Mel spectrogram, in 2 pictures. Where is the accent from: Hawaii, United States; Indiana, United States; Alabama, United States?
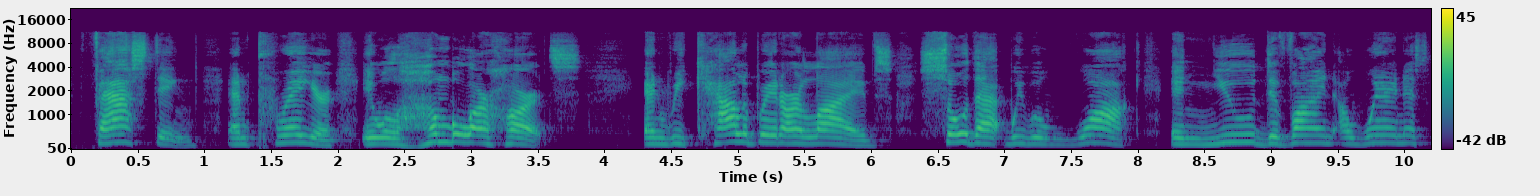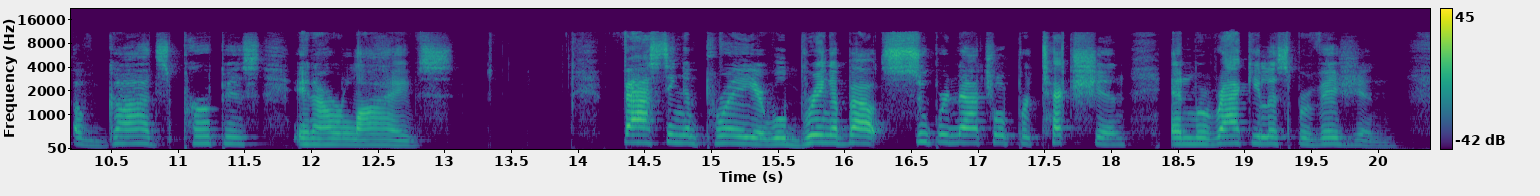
Hawaii, United States; in Hawaii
